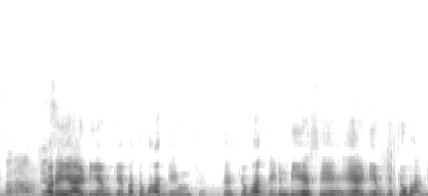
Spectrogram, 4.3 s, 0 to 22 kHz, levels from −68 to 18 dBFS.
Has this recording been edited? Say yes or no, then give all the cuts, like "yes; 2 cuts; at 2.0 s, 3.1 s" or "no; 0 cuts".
yes; 1 cut; at 2.8 s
